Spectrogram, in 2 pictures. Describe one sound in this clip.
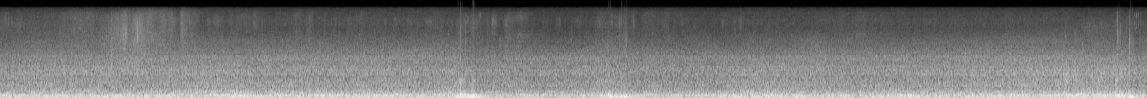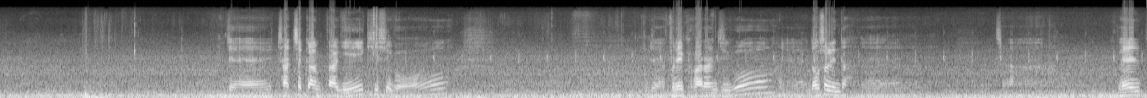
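A car engine hums steadily with road noise from inside the car.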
